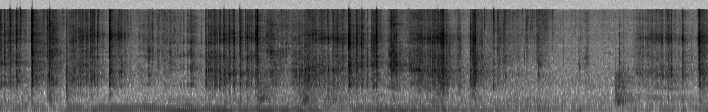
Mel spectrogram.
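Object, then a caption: Bar soap scraped with a metal knife. A solid, dry cream-colored soap bar with an orange edge is held in the palm and scraped and cut with a metal knife blade. Crisp, bright scraping and crumbly crackles are heard, punctuated by sharp, dry clicks as the blade bites in, with a faint low hum underneath during the first couple of seconds.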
